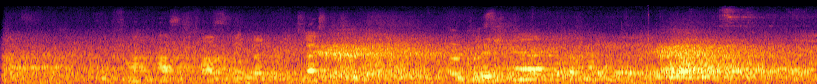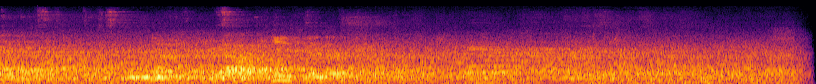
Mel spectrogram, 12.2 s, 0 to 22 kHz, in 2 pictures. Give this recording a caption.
British Museum vox sneeze f
A loud sneeze in the ambience of the large spaces of the British Museum in London. There are voices and lots of natural reverb due to the vast size and hard surfaces. Minidisc recording May 2008.
ambience, atmosphere, british-museum, field-recording, voices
